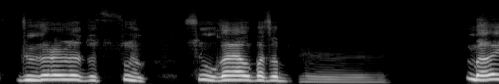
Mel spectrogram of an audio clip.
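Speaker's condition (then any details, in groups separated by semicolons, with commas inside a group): Cerebral palsy; 40 years with condition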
